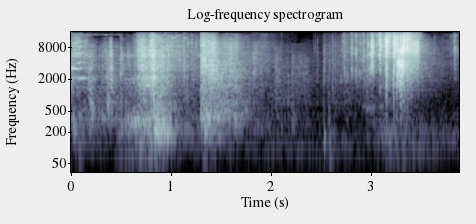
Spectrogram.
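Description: A metal panel cover clanks as it is pried open.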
